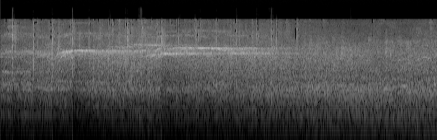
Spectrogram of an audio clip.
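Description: A crowd of Corinthians supporters applauds at the final of a singing contest, a dense, steady wash of clapping that fills the whole stretch, with faint cheering mixed in.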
